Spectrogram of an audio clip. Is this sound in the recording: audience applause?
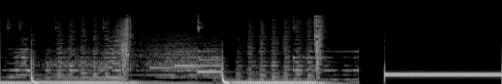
no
